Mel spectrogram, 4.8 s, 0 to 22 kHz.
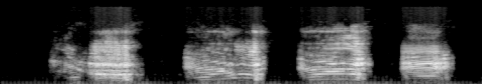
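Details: Carpathian red deer stag roaring in the Bucovina mountains during the rut, 29 September 2022; four loud harsh bellows in quick succession, each about half to one second, rich harmonic tone, quiet background.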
